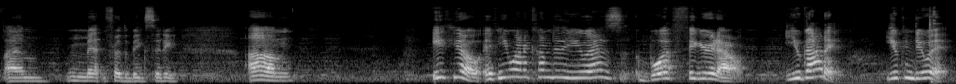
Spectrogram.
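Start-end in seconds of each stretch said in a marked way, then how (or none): 4.3-9.5 encouraging. Real, not acted. Encouraging a viewer.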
